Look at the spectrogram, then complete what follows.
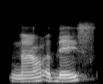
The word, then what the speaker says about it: nowadays: Nowadays? No. Yeah. Nowadays. Nowadays. Okay. Người Việt mình hay drop cái S. Họ bỏ luôn cái S, cái âm ở sau.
